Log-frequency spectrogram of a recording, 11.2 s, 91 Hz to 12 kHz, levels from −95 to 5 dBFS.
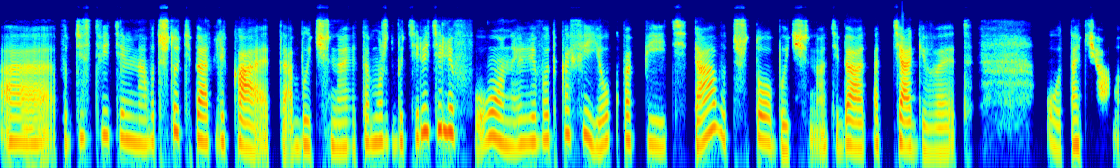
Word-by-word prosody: А, 95 -1 +1
вот, 200 -1 -11
действительно, 220 -4 -4
вот, 205 - -3
что 270 -1 +4
тебя 215 -4 +3
отвлекает 195 -5 +3
обычно? 175 0 0
Это 195 +3 -6
может 200 0 -4
быть 200 +1 -8
или 265 +3 +3
телефон, 230 -8 0
или 190 +3 -3
вот 215 +1 -5
кофеек 215 -6 -3
попить, 190 -4 -4
да? 265 +4 +5
Вот, 225 -6 -9
что 210 -2 0
обычно 160 -4 +2
тебя 185 -4 +4
от - - -4
оттягивает 160 - +1 0.7
от 170 -7 -8
начала? 185 +3 -1
195 Hz, 140 wpm, -23 LUFS, 175-215 Hz, 0.7 s, да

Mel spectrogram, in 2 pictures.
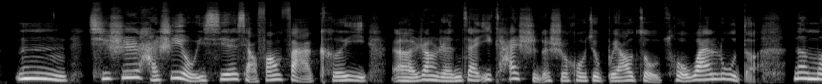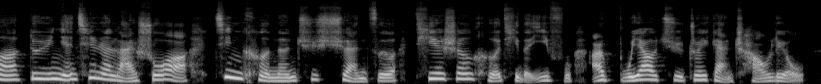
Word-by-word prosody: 嗯， 260 -6 +5 0.2
其 265 +1 -1
实 315 +4 +2
还 200 -10 0
是 295 +8 0
有 240 - +3
一 165 - -1
些 235 +5 +1
小 240 - -1
方 205 +3 +1
法 125 - +1
可 180 +6 -3
以， 185 -3 -1 0.2
呃， 170 -2 +2
让 210 +4 +2
人 170 -1 0
在 200 +1 0
一 230 - -3
开 265 +4 -2
始 - - -4
的 170 - -5
时 175 0 -3
候 175 +1 -3
就 175 +1 -1
不 160 +1 -3
要 175 +3 +1
走 180 - -2
错 130 - -2
弯 215 +7 +4
路 245 -4 0
的。 - - -10 0.3
那 275 0 +3
么 225 -4 +4
对 265 +1 +2
于 255 0 +3
年 235 -2 +3
轻 310 +5 0
人 235 -5 +2
来 160 -5 0
说 220 +5 0
啊， - - +1 0.2
尽 325 -4 +4
可 205 -8 -2
能 160 +2 0
去 225 +5 -7
选 195 - -2
择 155 +1 -2 0.2
贴 265 -1 +1
身 255 0 -1
合 165 -10 -4
体 175 - -4
的 - - -4
衣 185 +2 -5
服， 145 -6 -11 0.2
而 200 +3 +1
不 185 -4 -2
要 220 +2 +4
去 205 -3 -4
追 210 +4 -1
赶 185 -7 -4
潮 140 -1 -4
流。 160 -3 -3
205 Hz, 225 characters per minute, -20 LUFS, 170-245 Hz, 0.3 s, 嗯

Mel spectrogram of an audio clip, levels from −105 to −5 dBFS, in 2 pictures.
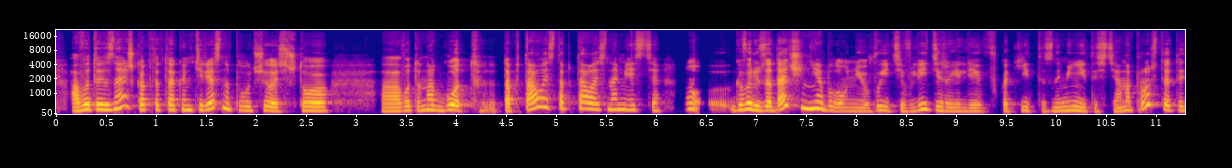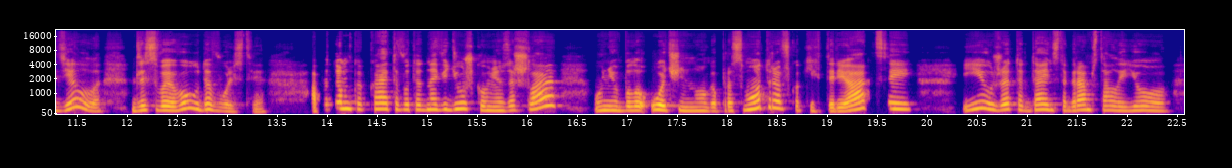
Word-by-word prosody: А 180 - +4
вот, 245 +3 +7
ты 245 0 +8
знаешь, 305 - +2
как-то 240 0 +1
так 235 0 +1
интересно 245 +6 +2
получилось, 200 -4 -1
что, 190 -1 +2 0.5
а, 170 0 0
вот 205 +2 -2
она 230 +3 +2
год 215 0 +4 0.2
топталась-топталась 270 - +2
на 245 -1 -1
месте. 235 -6 -3 0.2
Ну, 270 +1 0
э, - - -14 0.2
говорю: 235 -1 +5
задачи 205 - +4
не 290 0 +7
было 205 -7 -3
у 175 - -6
неё 165 -1 -7
выйти 195 -1 -5
в 160 - -9
лидеры 200 -4 -2
или 160 -1 -7
в - - -23
какие-то 175 +2 -9
знаменитости. 175 -4 -5
Она 195 +5 -4
просто 480 - 0
это 215 -2 -3
делала 200 - -3 0.3
для 200 +5 -1
своего 215 +5 +1
удовольствия. 180 - -5 0.4
А - - -2
потом 280 +4 +1
какая-то 265 0 -2
вот 240 0 -6
одна 240 +1 -1
видюшка 255 -1 -1
у - - -3
неё 195 -1 -3
зашла, 250 - 0 0.5
у 195 - -5
неё 210 -1 -1
было 195 +1 0
очень 215 -4 +3
много 185 -1 -5
просмотров, 275 - -1
каких-то 175 - -7
реакций 260 - +1 0.5
и 270 +8 -1
уже 245 -2 +1
тогда 235 0 -2
"Инстаграм" 225 0 -2
стал 215 -3 -7
её, 190 -1 -5
215 Hz, 160 wpm, -22 LUFS, 185-250 Hz, 0.5 s, ты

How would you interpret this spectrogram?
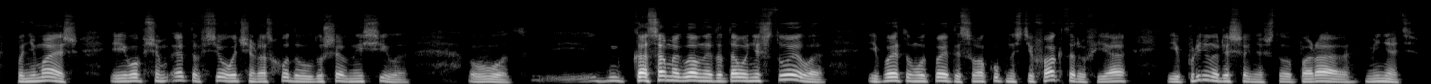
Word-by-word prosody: понимаешь, 145 0 0 0.3
и 140 +1 -3
в 155 - +1
общем 160 0 -2
это 180 -3 -3
всё 170 +7 -3
очень 145 0 0
расходовала 130 0 -2
душевные 135 0 -2
силы, 110 -7 -7 0.6
вот. 120 -4 -2 0.4
И 120 +8 -19 0.3
ка 180 -1 +9
самое 190 +1 +4
главное 170 -3 +6
это 150 0 -1
того 170 +2 +4
не 160 0 +1
стоило, 155 - +2 0.4
и 140 - -5
поэтому 155 0 +3
вот 140 -1 0
по 170 - +2
этой 140 -6 +3
совокупности 135 0 -4
факторов 155 - 0
я 140 +3 +1 0.4
и 125 -2 -3
принял 170 - -2
решение, 140 -5 -3
что 120 +2 -6
пора 125 -2 +1
менять. 130 -4 -4
140 Hz, 140 wpm, -21 LUFS, 125-165 Hz, 0.6 s, ка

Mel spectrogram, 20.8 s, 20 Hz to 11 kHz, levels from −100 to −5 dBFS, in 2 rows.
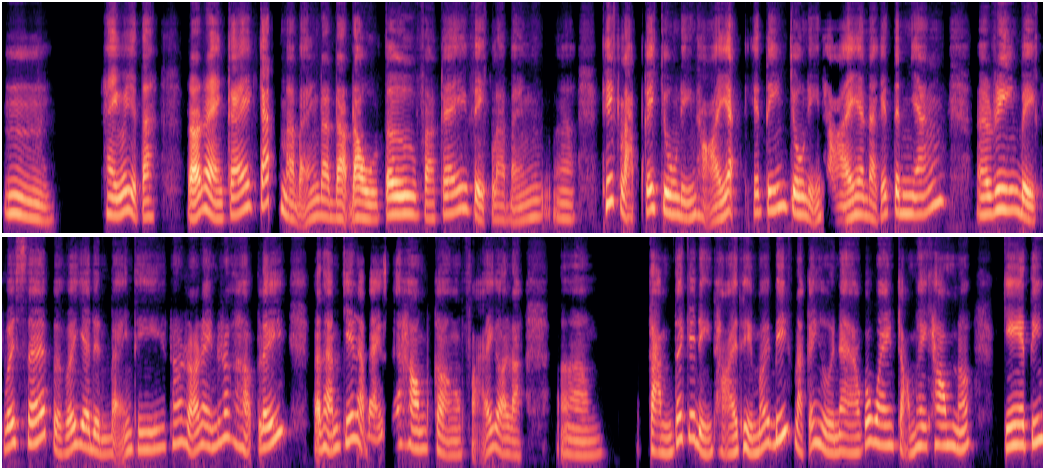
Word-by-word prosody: Ừm, 190 -10 -1 0.5
hay 210 -2 +1
quá 230 - +4
vậy - - +2
ta! 190 +1 -1 0.3
Rõ 175 - +9
ràng 170 - +5
cái 230 +8 +3
cách 325 -2 +1
mà 240 - -1
bạn 175 +6 -5
đà 195 -1 0
đầu 175 -1 +2
đầu 170 -3 +4
tư 215 +1 +6
và 175 -5 -4
cái 230 +10 -1
việc - - +1
là 160 - -5
bạn, 155 +7 -8 0.2
à, 170 -1 -7 0.3
thiết 355 +3 +2
lập - - +1
cái 260 +2 +5
chuông 240 -5 +4
điện 185 0 -2
thoại 170 -4 -2
á, 255 - +5 0.2
cái 235 - -1
tiếng 280 +4 +1
chuông 220 -3 +4
điện 175 -2 -4
thoại 155 +4 0
hay 215 0 +2
là 180 - -2
cái 205 +3 -3
tin 225 0 0
nhắn, 245 +12 -1 0.3
a, 210 +1 +1
riêng 265 +1 +4
biệt 155 -6 +4
với 250 +4 +3
sếp 290 +6 +1
và - - -2
với 210 +9 0
gia 245 -3 +3
đình 185 -5 -3
bạn 190 +3 -5
thì 215 +2 -4
nó 280 +1 -4
rõ - - 0
ràng 255 -3 -2
nó 275 - -4
rất 355 0 -2
là 275 - -7
hợp 230 - -5
lý. 270 - +3 0.3
Và - - +2
thậm 235 - 0
chí 310 +4 +1
là 340 - 0
bạn - - -3
sẽ 260 - -7
hông 225 -2 +2
cần 175 -8 -4
phải, 190 - -6
gọi 230 -8 -1
là, 155 -1 -5 0.3
ờ, - - -9 0.8
cầm 180 -4 -1
tới 320 - +1
cái 340 0 -1
điện 170 - -1
thoại 175 - -3
thì 195 -2 0
mới 240 +10 -1
biết 380 +10 +2
là - - -3
cái 275 +2 -2
người 190 -9 -1
nào 180 -1 -3
có 290 - +2
quan 260 -3 0
trọng 175 - -5
hay 250 +1 -2
không 260 -1 +1
nữa, 225 +4 -2 0.3
nghe 260 +2 +4
tiếng 300 +3 +1
220 Hz, 255 wpm, -23 LUFS, 185-265 Hz, 0.8 s, Rõ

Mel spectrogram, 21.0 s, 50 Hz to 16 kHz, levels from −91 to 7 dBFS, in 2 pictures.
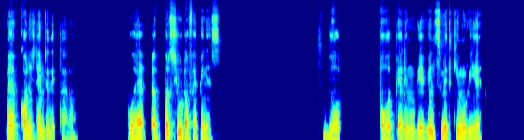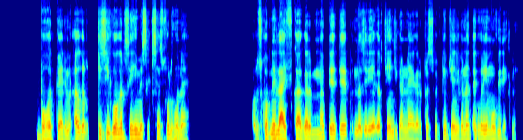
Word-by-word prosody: मैं 110 -1 -1
college 110 -1 -1
time 105 -2 -2
से 105 0 -5
देखता 100 +1 -11
आ 105 - -12
रहा 115 - -15
हूँ। 125 - -17 1.0
वो 115 - +1
है 115 +3 +3 0.2
अ, 120 - +3 0.2
परसूट 120 0 +1
ऑफ़ 110 0 +1
हैप्पीनेस। 100 0 -5 2.1
बहुत 105 -2 -3 0.8
बहुत 105 +1 -1
प्यारी 100 +1 -1
मूवी 95 0 -4
है, 100 - 0
विल 105 +2 0
स्मिथ 105 -1 -1
की 110 - 0
मूवी 95 -1 -1
है। 105 +4 -3 1.7
बहुत 105 0 +2
प्यारी 105 -1 +2
ल 105 - -1
अगर 140 +2 +3 0.2
किसी 120 +3 +1
को 130 0 +6
अगर 125 -1 +3
सही 115 -1 +4
में 115 -1 +4
सक्सेसफुल 110 0 -2
होना 100 -1 0
है 95 - -7 1.3
और 110 - -4
उसको 110 +3 +1
अपनी 115 0 +5
लाइफ़ 105 -1 +8
का 110 - +6
अगर 105 +1 +4 0.2
ना 135 - +1
दे 120 - +5
दे 115 0 +3 0.2
नज़रिया 105 0 +2
अगर 105 - +3
चेंज 100 -1 -1
करना 95 -1 -3
है, 95 - -1
अगर 95 0 -2
पर्सपेक्टिव 115 - -6
चेंज 105 -1 +1
करना 110 +1 0
है, 115 - -2
तो 115 - -4
एक 110 - -4
बार 115 - +1
ये 110 - +4
मूवी 105 0 -2
देख 100 -1 -12
लो। - - -19
105 Hz, 180 wpm, -24 LUFS, 100-115 Hz, 2.1 s, लाइफ़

